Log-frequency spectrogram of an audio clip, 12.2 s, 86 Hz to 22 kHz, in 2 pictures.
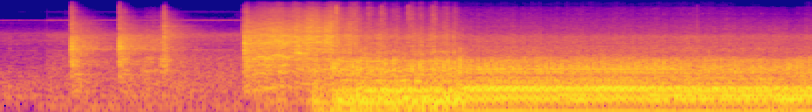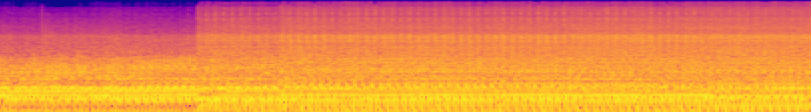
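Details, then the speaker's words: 1985 Chevrolet K20 V8 with bigger cam, revived after years in a field, idle mixture screws adjusted for best vacuum (13 inHg, high elevation): few clicks, short crank, catches and settles into steady, even idle with slight cam lope. Normal idle. "that's where it sounded the best so I think we're pretty decent"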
